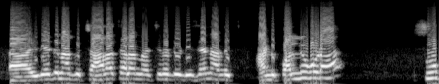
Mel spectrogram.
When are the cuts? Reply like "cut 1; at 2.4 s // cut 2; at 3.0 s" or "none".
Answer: cut 1; at 2.4 s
